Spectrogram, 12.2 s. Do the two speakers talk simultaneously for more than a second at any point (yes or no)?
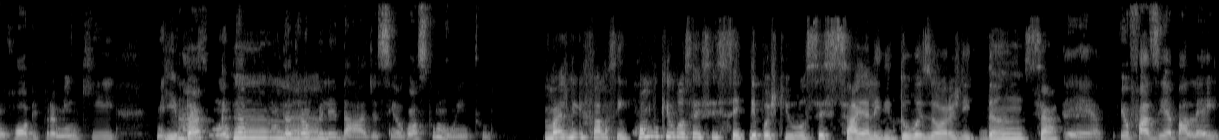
yes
